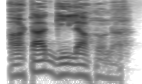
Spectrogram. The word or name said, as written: आटा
